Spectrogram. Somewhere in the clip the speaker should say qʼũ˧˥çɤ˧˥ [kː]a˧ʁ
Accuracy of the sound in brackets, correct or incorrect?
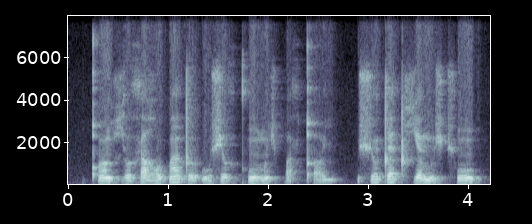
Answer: incorrect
